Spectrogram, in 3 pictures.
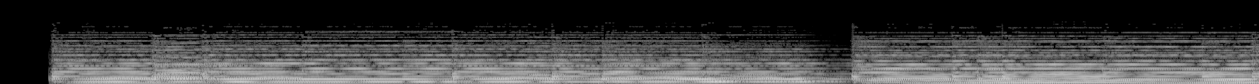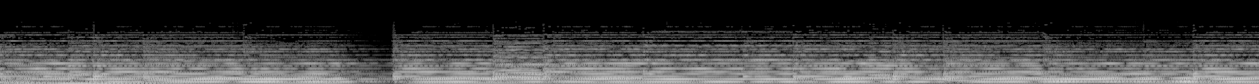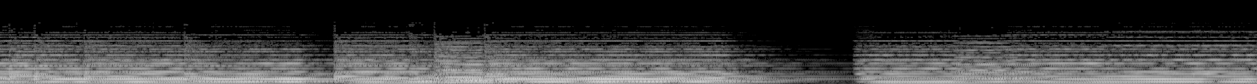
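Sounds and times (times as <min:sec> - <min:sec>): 
spiritual on piano: 0:00.5 - 0:37.7.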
